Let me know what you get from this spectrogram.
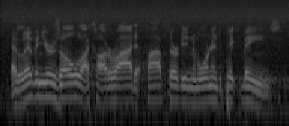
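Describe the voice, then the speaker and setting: Here a man speaks with a Tennessee accent. His pace is moderate. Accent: Southern US, Tennessee. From Tennessee, Fentress County. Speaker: political candidate. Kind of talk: campaign speech. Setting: candidate forum.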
